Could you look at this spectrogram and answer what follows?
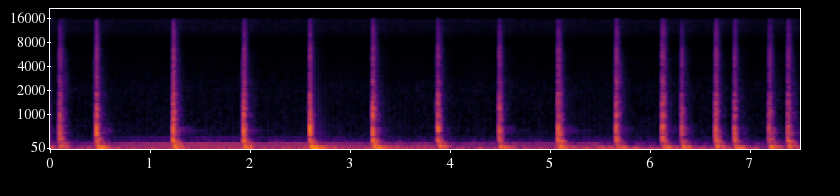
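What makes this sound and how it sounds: Fingertips and short nails tap, scratch and rub a flat, hollow, textured silver plastic center console trim panel beside a car's gear selector. About 16 sharp, short clicks land at an uneven pace, each with a dull low-end knock and a quick decay over a faint steady low hum.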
